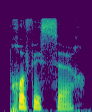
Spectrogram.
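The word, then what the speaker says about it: professeure: teacher that is female profor the pronunciation is exactly the same only the spelling changes this is something that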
